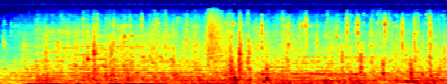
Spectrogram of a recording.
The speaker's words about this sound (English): A couple of horses are being led, dragging a cart behind them.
